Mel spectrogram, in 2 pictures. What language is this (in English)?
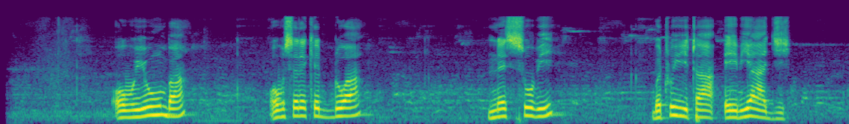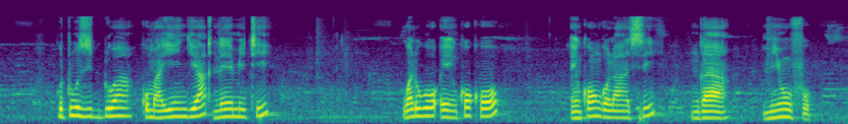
Ganda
